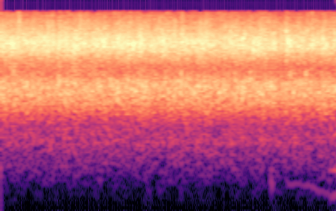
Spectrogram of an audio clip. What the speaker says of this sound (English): please join me once again in giving a round of applause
